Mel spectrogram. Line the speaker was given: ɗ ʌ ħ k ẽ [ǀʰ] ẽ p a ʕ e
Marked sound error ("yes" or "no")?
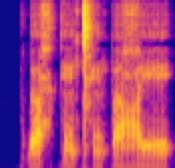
no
